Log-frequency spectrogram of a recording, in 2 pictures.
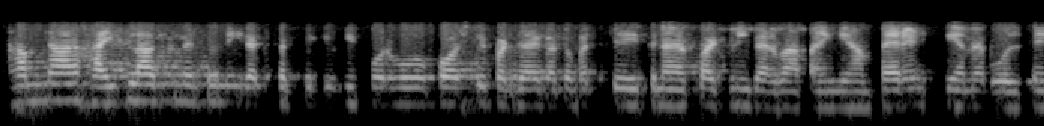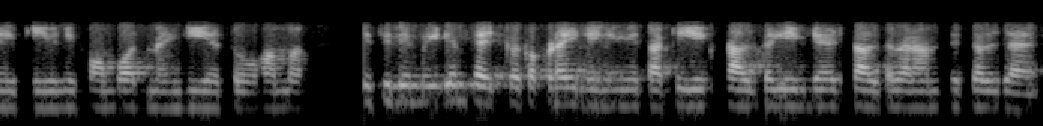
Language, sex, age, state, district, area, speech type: Hindi, male, 18-30, Rajasthan, Jodhpur, urban, conversation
